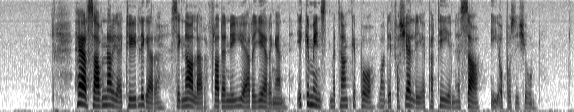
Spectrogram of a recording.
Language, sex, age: Norwegian, female, 51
